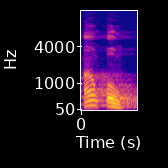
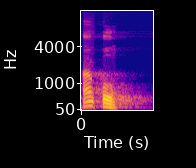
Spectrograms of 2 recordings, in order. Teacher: huruf qaf sukun qalqala sugro yang mati asli di tengah kalimat jangan lupa dipantulkan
